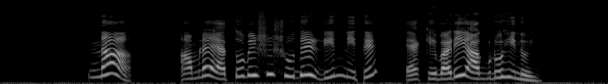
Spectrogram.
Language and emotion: Bengali, disgusted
